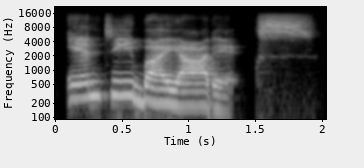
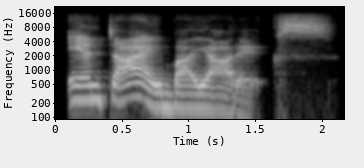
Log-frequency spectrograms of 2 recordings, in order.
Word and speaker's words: antibiotics: Sure, that word is antibiotics. Antibiotics. Okay. Now, some people might say antibiotics. Antibiotics. Either one is fine. It's not like one is right and one is wrong.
